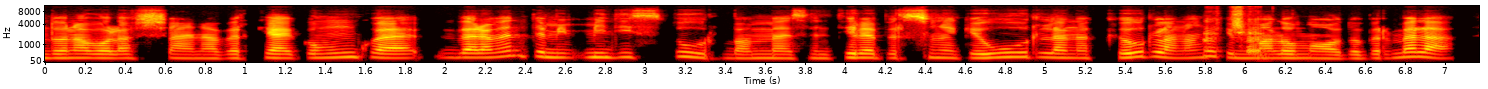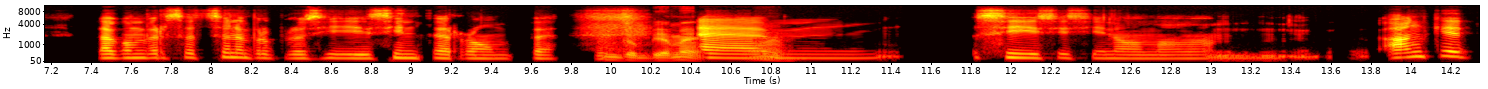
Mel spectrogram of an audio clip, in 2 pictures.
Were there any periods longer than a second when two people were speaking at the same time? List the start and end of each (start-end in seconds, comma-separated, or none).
none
